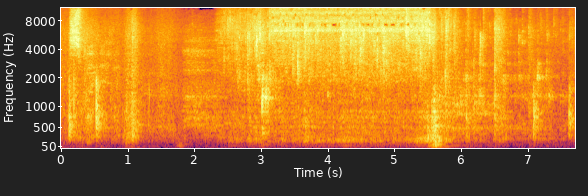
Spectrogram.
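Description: Kitchen sink faucet running, with hands working under the stream, from about two seconds in until about six seconds. Sharp clicks and knocks of things being handled come before and after it, and a heavy thump lands near the end of the running water.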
